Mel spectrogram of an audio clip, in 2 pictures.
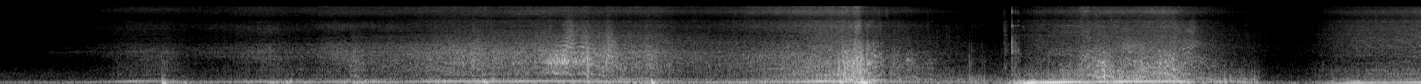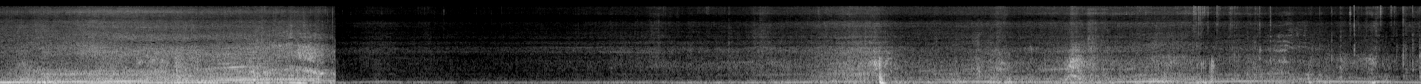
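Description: Subaru Outback's engine revving up and dropping back again and again as it pushes into deep snow and slush, its tyres churning. A long, loud rev cuts off suddenly about two-thirds of the way through, and quieter revving follows.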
